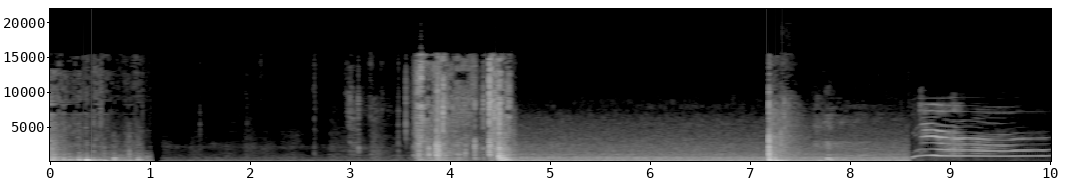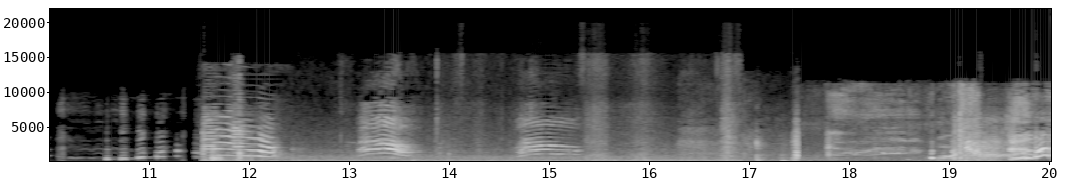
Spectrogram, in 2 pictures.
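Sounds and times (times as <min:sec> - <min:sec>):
cat meowing: 0:13.0 - 0:13.8, 0:14.6 - 0:15.4.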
